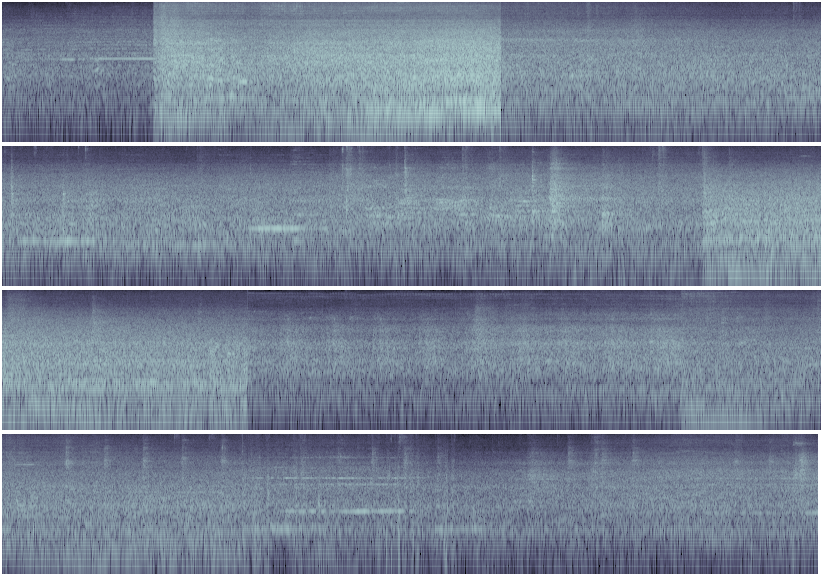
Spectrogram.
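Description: City street traffic with a murmur of distant voices. A louder vehicle passes from about two seconds in, its engine note rising as it accelerates, and a second loud stretch of traffic comes in the middle; the sound steps up and down abruptly several times.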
